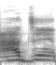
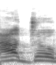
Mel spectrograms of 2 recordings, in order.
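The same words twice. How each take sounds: First: আজে bounced downward to a short "e"; correct qalqalah. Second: আজও with the bounce rounded to "o"; mistaken qalqalah. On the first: Teacher showing learners the required form, আজে with "e" bounce. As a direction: say আজে with a light "e" echo on the j. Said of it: "আজে বলতে হবে". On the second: Teacher warning learners what not to say, আজও with "o". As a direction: say আজও ending in a wrong "o" echo. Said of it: "আজও বলতে পারবেন না". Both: Shown as a demonstration.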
